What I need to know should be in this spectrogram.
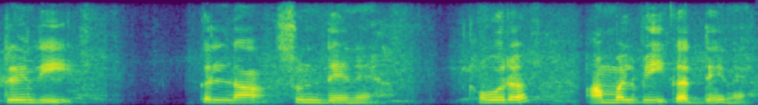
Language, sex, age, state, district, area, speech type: Dogri, female, 30-45, Jammu and Kashmir, Samba, urban, spontaneous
